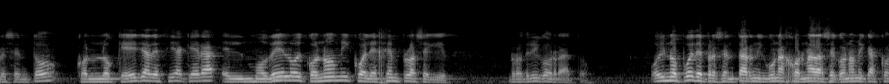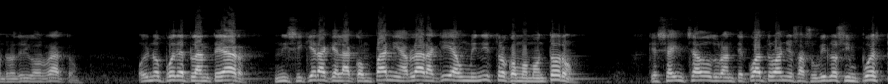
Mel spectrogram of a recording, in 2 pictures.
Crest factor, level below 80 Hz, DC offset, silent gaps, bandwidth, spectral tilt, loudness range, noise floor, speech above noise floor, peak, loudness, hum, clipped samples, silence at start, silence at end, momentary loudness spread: 18 dB; -60 dBFS; under 0.1%; none; 11.5 kHz; -7 dB/octave; 8 LU; -58 dBFS; 35 dB; -6 dBFS; -23 LUFS; none; under 0.1%; 0 s; 0 s; 12 LU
